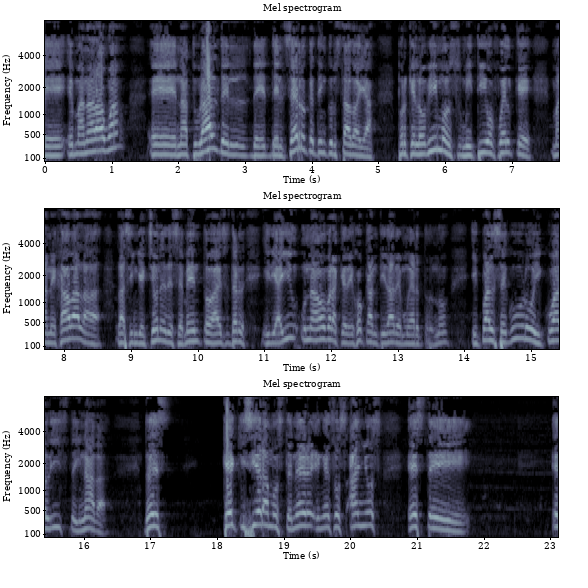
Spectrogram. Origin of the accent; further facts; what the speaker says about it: Oaxaca, Mexico; Spanish is a second language; porque nosotros sí somos zapotecos, pero nos borraron, diré, nuestra lengua materna, que era el zapoteco.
